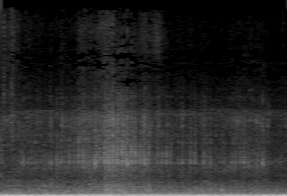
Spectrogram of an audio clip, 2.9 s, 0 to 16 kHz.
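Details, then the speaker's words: Mitsubishi Pajero 3.8 V6 gasoline pulling strongly under load after fuel pump replacement, which fixed earlier weak pull, no climbing power and exhaust backfire; deep, even rumble with no popping or misfire, full power restored. "Alam mo ang lakas humatak Syempre B6 po ito e"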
